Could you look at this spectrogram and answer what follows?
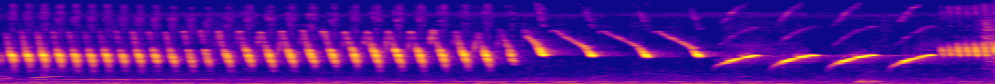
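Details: Long canary roll meant as master song for young canaries: an extended rapid trill of descending strokes slows into separate downslurs and upward swoops, ending in a brief buzz.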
